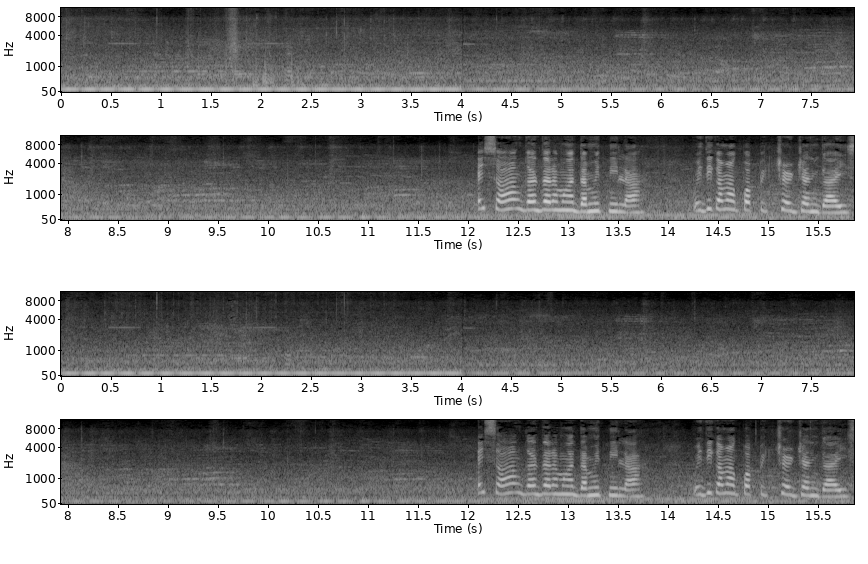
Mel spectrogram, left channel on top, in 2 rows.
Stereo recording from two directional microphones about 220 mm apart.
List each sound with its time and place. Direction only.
12.1 s a woman's voice: 10° left (ahead or behind)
